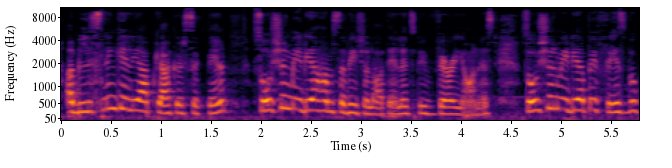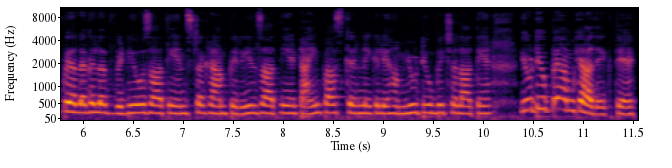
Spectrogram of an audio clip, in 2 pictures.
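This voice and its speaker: A woman from a Hindi-speaking background with a Haryanvi accent teaches English in an online lesson. Her voice sits high and carries a slightly husky edge. She keeps posing her own questions, then answers them and repeats the key words.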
